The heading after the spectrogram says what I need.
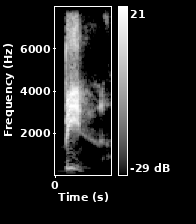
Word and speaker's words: been: between being and being the thing is a bean in the past participle is only one uh syllable bin like bin only one sound bin when you say being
